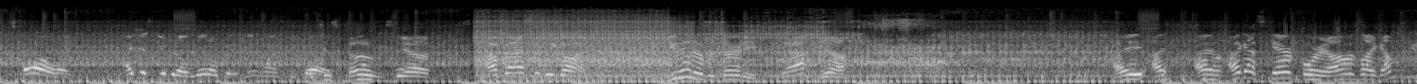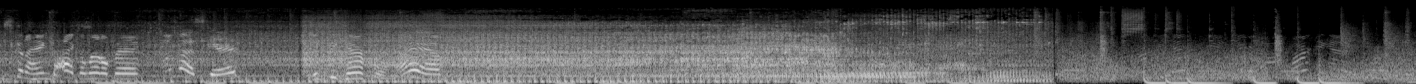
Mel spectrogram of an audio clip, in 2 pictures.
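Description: Small kart engines rumble and buzz nearby.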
